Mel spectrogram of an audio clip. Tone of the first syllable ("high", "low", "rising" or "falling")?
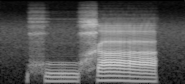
low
